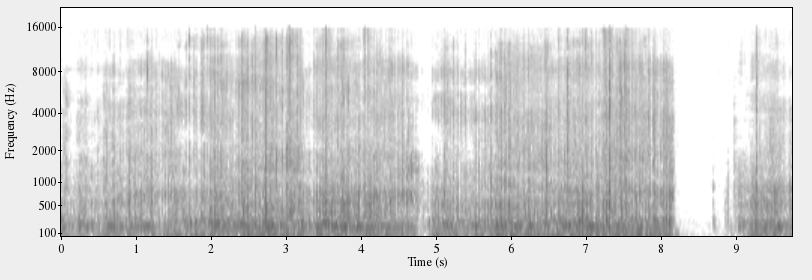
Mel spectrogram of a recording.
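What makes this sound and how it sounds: Both hands scratch a soft black foam microphone windscreen with long nails, making a dense, continuous rustling scrape with a heavy low, muffled rumble. The scratching pauses briefly just before the five-second mark. It then drops to near silence around eight seconds before resuming.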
